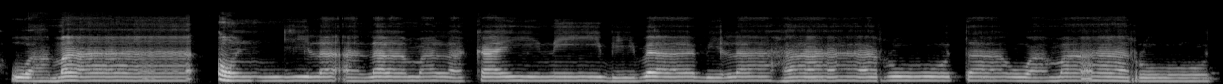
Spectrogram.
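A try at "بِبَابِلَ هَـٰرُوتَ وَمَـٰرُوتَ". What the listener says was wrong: Biba bila lamnya tidak panjang. Biba bila haruta taknya juga nggak panjang. Biba bila haruta wa marut.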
